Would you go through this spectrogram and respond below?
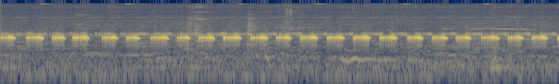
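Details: Toads during mating give a steady series of short, mid-pitched croaking pulses, about four each second, evenly spaced and loud, with faint background rumble.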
